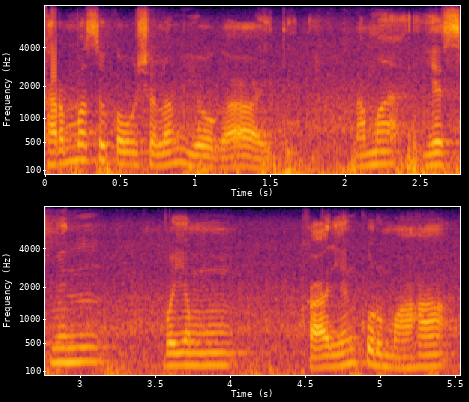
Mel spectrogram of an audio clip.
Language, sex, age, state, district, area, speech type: Sanskrit, male, 30-45, Telangana, Ranga Reddy, urban, spontaneous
